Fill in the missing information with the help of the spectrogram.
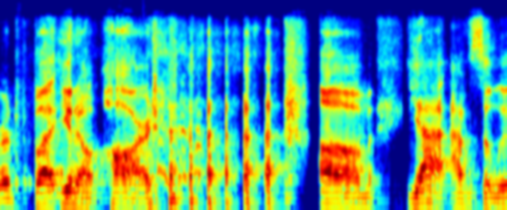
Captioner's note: laughing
